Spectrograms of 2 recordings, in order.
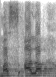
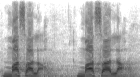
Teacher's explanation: بعض اوقات اس کو وہ کہہ دیتے ہیں مسالہ، مسالہ، یعنی حمزے کی حرکت سین کو دے دی اور حمزہ بالکل ختم کر دیا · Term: تخفیف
